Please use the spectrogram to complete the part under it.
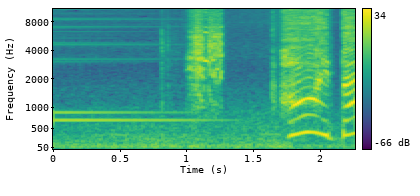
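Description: A cartoon woman speaks.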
